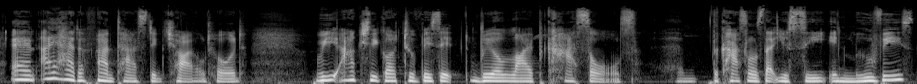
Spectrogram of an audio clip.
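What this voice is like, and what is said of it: Slight English accent. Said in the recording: “my voice is that I have a slight accent. ... I was born and raised in England”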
